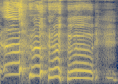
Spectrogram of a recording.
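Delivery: high cackling laugh. Real, not acted. Vlogger laughing at his own impression of critics, cackling. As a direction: burst out laughing at the mockery.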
